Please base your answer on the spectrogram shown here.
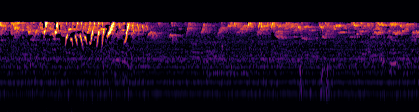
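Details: Green leafbird at a bird-singing contest, where it won fifth place, delivers a fast cluster of slurred whistles and sharp chips in the first seconds before a busy chorus of other caged birds takes over.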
